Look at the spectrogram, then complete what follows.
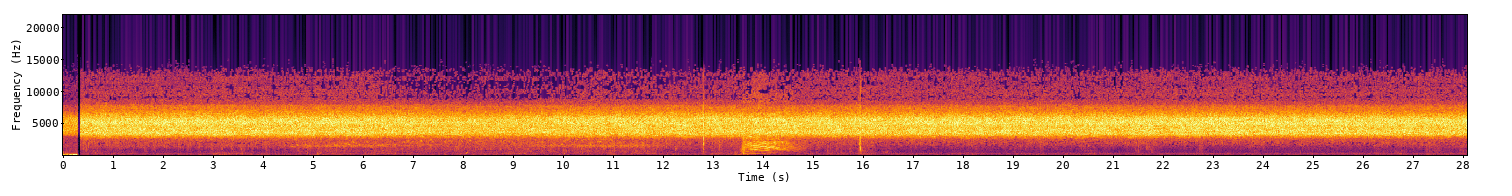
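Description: Steady, high-pitched insect chorus droning without a break, with a short falling call from some animal about halfway through.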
